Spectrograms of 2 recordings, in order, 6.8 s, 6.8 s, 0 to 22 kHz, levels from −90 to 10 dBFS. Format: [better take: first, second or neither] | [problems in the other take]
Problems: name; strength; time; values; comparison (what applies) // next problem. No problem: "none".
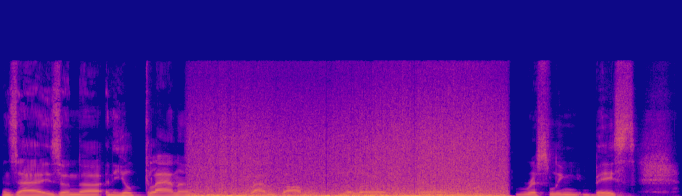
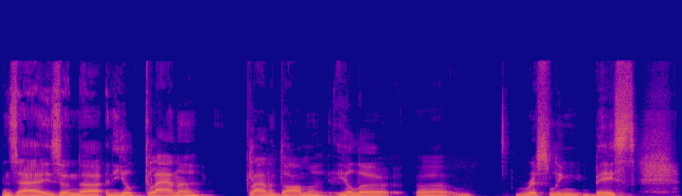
second | wind noise on the microphone; heavy; from 2 to 5 s; 2 dB above the speech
